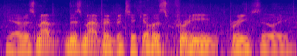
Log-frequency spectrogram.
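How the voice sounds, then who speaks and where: A man's voice: mid-range voice, expressive, fast talker, soft background music. A man with a mild Australian accent, chatting casually while streaming a game. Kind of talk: casual gaming chat.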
